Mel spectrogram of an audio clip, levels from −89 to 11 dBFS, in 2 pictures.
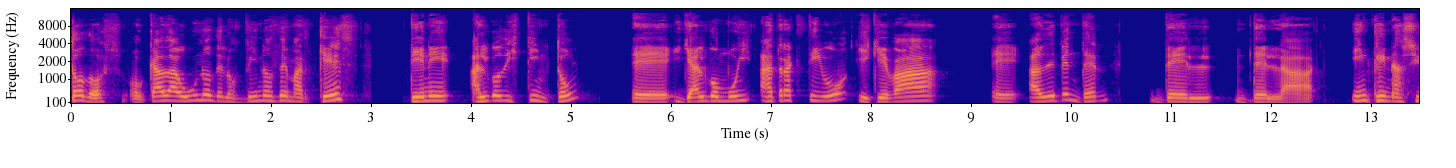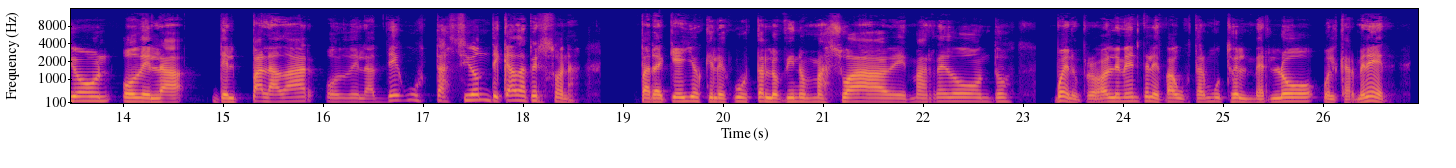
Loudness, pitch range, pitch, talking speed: -20 LUFS, 140-180 Hz, 150 Hz, 140 wpm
